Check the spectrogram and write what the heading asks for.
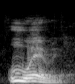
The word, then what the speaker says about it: Umueri: Okay, so the right pronunciation of Umueri is Umueri.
